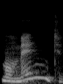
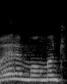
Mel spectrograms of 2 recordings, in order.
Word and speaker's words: Moment: Hey, wait a moment. Who are you? Notice how I'm pronouncing Moment. The emphasis is on the end. In English, you say Moment. The stretch is here.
